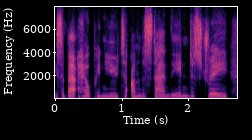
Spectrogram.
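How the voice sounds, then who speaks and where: A woman with an Essex accent talks at a moderate pace, the sound dry and close with no echo. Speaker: careers event host. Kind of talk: live webinar presenting. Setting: video call.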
